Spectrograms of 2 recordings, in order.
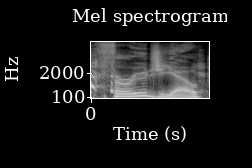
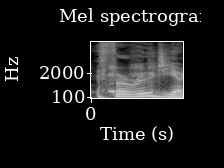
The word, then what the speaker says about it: Ferrugio: It's just to clarify, it's Ferrugio. Ferrugio, not Ferrugio. – I don't know if it was a hard or soft G. – I mean, you know, it depends on the situation, but yes, normally it's Ferrugio.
